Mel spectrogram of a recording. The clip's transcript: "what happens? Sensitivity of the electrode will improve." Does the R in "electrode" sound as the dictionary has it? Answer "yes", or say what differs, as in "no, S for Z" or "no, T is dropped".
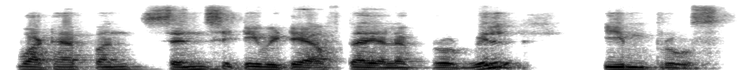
yes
